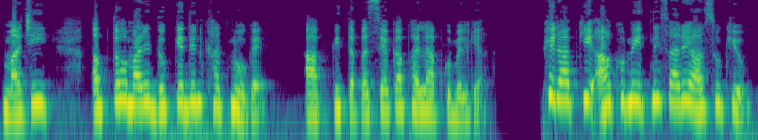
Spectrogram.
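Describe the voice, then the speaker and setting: A woman's voice: on the high side, normal speed, darkish tone, pitched above the performer's own voice, lightly acted. A woman voicing a young daughter-in-law who has become an officer, speaking emotionally and emphatically. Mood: grateful. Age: young adult.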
